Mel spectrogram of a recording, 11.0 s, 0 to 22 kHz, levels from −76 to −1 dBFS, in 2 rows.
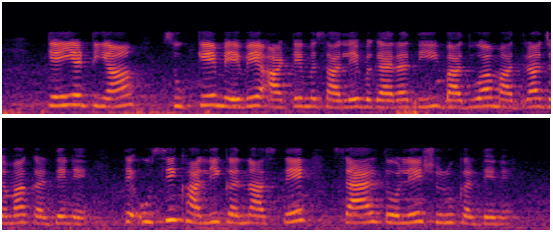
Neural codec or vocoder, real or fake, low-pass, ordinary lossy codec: none; real; 7.2 kHz; none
